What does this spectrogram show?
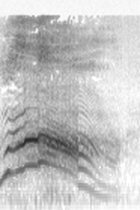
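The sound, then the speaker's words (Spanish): A man's voice lets out a loud, sustained scream reenacting his fright when someone suddenly jumped out from hiding behind a counter, rising sharply then slowly falling and fading over about a second and a half, with no other talk. “Y ya usted sabe el grito que yo pegué.”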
